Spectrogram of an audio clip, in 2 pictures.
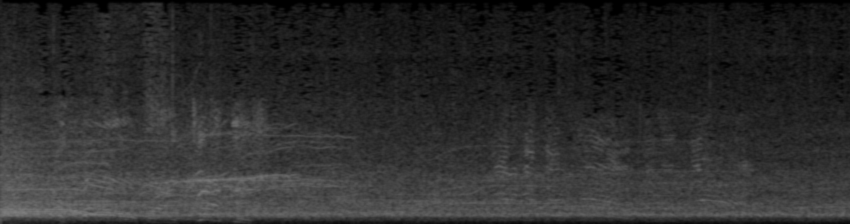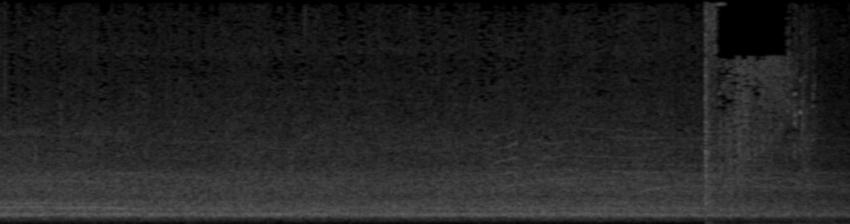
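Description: A large crowd cheers and roars loudly in a big arena.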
